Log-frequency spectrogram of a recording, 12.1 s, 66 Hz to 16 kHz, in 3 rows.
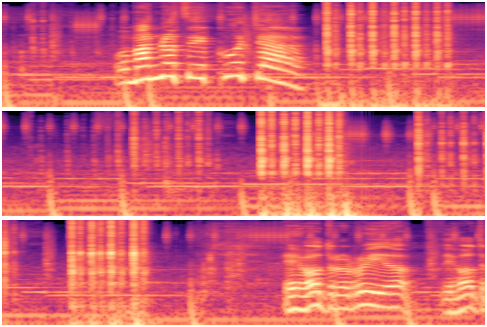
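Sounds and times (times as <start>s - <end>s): mechanical keyboard typing: 2.7s - 9.4s.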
